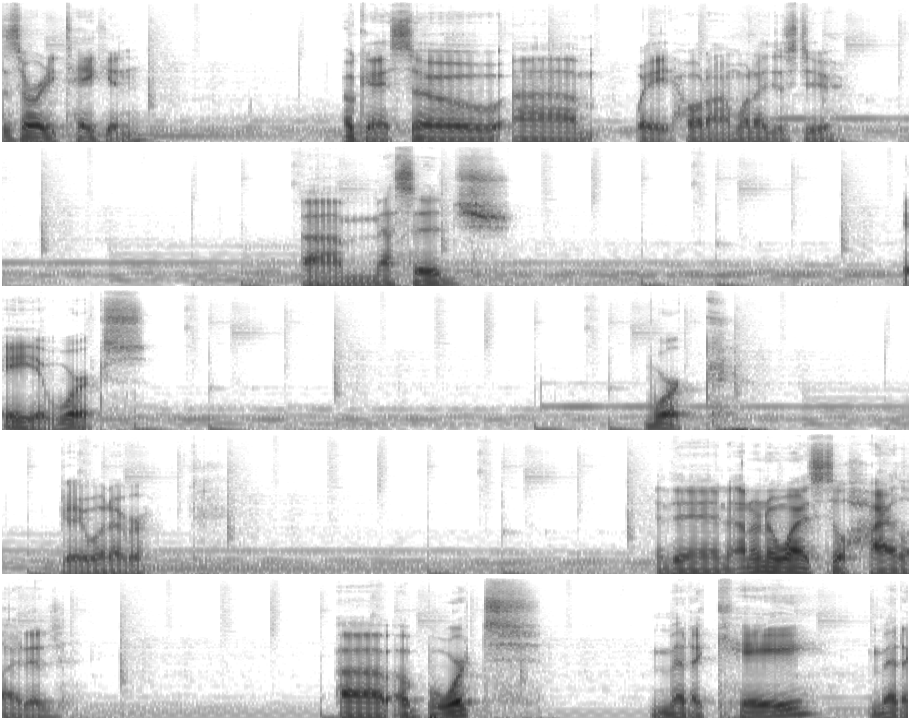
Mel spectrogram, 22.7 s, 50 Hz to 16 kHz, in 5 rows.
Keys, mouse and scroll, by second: 7.8 space, 14.7 ctrl+s, 18.2 k.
